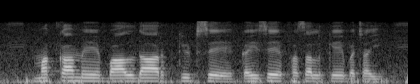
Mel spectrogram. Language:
Bhojpuri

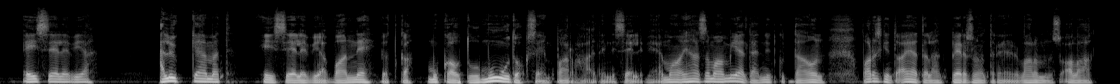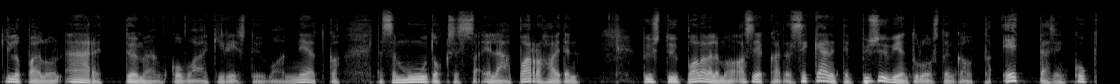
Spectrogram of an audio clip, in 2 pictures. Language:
Finnish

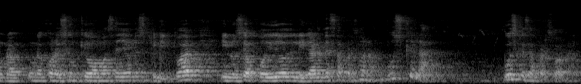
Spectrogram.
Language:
Spanish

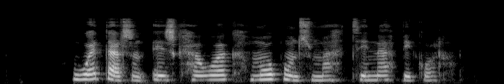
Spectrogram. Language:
Western Highland Purepecha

